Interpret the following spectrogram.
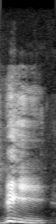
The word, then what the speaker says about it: Viggy: So Viggy is how my family pronounces Vicky, but fast and with a New York accent. So it came out more as Viggy with G's That's instead of a so cute.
